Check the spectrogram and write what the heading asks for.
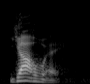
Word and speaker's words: Yahweh: Which we would then transliterate and pronounce in English as we sung this morning, Yahweh, okay?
